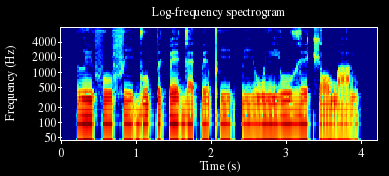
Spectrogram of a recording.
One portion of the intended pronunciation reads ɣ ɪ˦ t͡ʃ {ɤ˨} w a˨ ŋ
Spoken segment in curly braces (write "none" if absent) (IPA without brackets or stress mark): ɔ˨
